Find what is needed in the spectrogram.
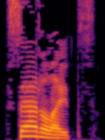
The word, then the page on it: satellites: British English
